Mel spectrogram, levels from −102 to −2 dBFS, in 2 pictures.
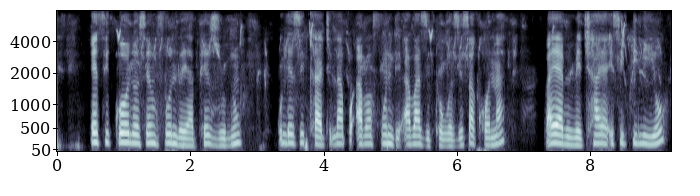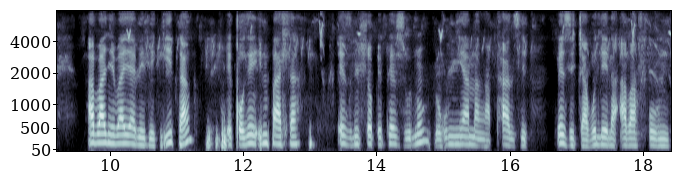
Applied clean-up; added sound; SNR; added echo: neural mask model Resemble Enhance denoiser.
